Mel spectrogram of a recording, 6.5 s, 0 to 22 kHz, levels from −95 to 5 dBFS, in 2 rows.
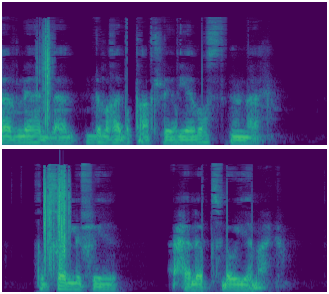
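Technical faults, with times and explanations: Throughout, Vorbis compression: The speech has most likely been encoded with Vorbis at a low rate, and the plainly audible damage fits a bitrate of around 35 kbps. At that rate the encoder narrows the bandwidth and quantises the upper spectrum so coarsely that fine detail is replaced by noise of similar energy. The speech therefore sounds hissy and grainy, with a roughened tonal quality and softened, smeared consonant onsets.
0.33–0.51 s and 3.67–3.94 s, cable scratch noise: The likely cause is a worn cable, connector or control being disturbed, so its contact resistance fluctuates rapidly and injects irregular bursts of noise into the signal. Each episode is heard as a brief scratching, rustling layer over the speech. The first is roughly as loud as the speech, and the second rises a little above it.
1.25–2.0 s and 5.25–5.75 s, chunks out of order: The audio was handled in 250 ms chunks, and one chunk was delivered late and played after material that should have followed it. 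In the first span it arrives two chunks late, so the 750 ms stretch is rearranged. In the second it is one chunk late, so two adjacent chunks are swapped. Nothing is missing, but the speech jumps back and forth, with hard joins between the displaced chunks.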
